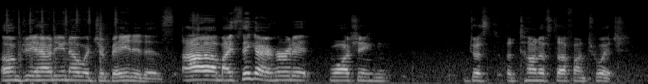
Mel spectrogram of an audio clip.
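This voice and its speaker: Speaking at a moderate pace, a man has a high pitch. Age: 20s. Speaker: gaming streamer; game streamer. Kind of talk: casual chat. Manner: animated. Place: home room. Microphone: headset.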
